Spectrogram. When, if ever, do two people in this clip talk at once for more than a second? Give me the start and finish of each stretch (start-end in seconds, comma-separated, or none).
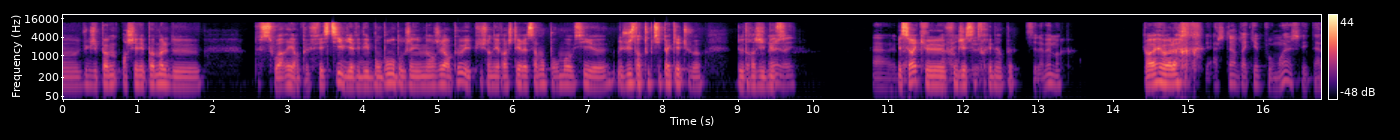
11.1-12.3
